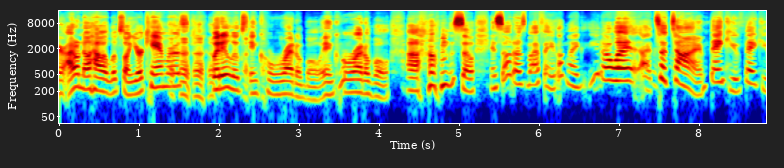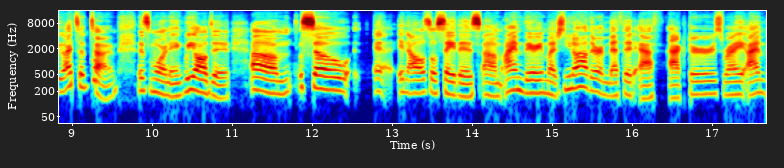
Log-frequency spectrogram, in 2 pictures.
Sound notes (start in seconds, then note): 1.3 man chuckles; 4.4 laughs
